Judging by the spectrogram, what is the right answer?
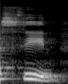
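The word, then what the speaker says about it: scene: तो इसलिए यहाँ पे देखिए, ई को हम प्रोनाउंस नहीं कर रहे और यहाँ पे एन को हम केवल ना प्रोनाउंस कर रहे हैं, केवल एन को। तो देखिए, ये हो जाएगा सीन।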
